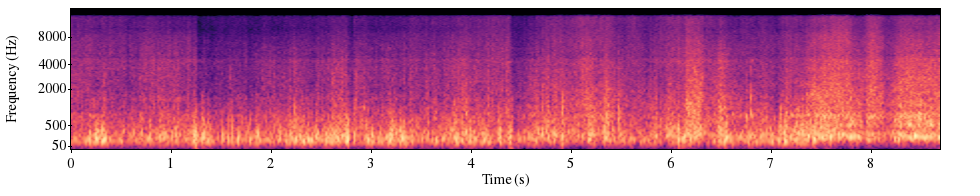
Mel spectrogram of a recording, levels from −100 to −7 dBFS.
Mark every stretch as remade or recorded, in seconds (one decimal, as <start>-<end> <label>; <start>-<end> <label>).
0.0-8.7 remade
